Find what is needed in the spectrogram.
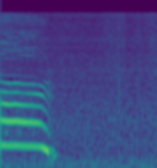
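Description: A woman's high-pitched excited squeal, held for about a second and falling off at the end, in reaction to a gift being shown.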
